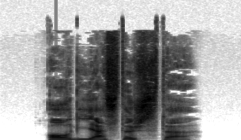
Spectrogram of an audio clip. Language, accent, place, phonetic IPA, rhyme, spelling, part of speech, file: German, Germany, Berlin, [ɔʁˈɡi̯astɪʃstɐ], -astɪʃstɐ, orgiastischster, adjective, De-orgiastischster.ogg
- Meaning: inflection of orgiastisch: 1. strong/mixed nominative masculine singular superlative degree 2. strong genitive/dative feminine singular superlative degree 3. strong genitive plural superlative degree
